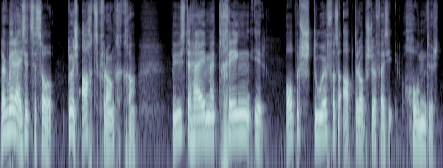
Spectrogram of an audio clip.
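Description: A man with fairly high pitch speaks at a moderate pace with ordinary pitch variation and long, frequent pauses. The recording is very clean, with a silent background. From Switzerland, Grenchen (canton Solothurn). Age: 30s. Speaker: podcast host, former newspaper journalist. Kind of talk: casual chat. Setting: radio studio.

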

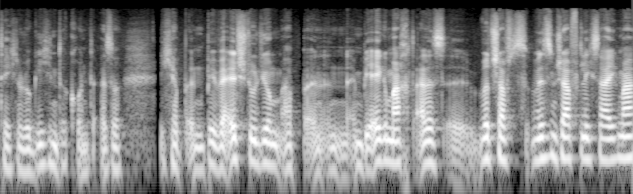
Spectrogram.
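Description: A man with a plain, everyday voice talks at a fairly quick pace, medium in pitch with ordinary pitch variation. The recording is very clean, with a silent background. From Swabia, Germany (Heilbronn region). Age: 30s. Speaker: digital strategy consultant. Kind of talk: interview.

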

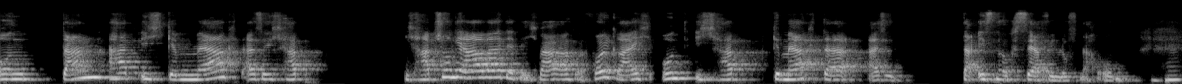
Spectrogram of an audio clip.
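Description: A woman's very slow speech at a fairly high pitch, with ordinary pitch variation and audible room echo. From South Tyrol, Italy. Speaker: coach for mothers. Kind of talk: interview. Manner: halting, many fillers.

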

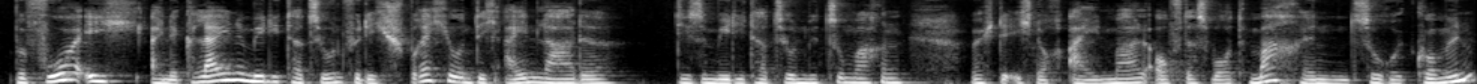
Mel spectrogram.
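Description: Here is a woman's voice, somewhat breathy, with a warm, soothing tone that is also dark and mellow. Her intonation is lively. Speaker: podcast host and meditation guide. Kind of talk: guided meditation; calm spoken reflection on life. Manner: slow, soothing, gentle; warm, encouraging, intimate address.

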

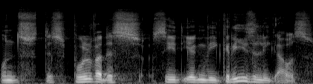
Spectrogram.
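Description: A man speaks in a fairly low pitch with a Lower Bavarian accent. His pace is fairly slow. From Lower Bavaria, Germany. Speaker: plastics engineer, powder processing entrepreneur. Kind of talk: interview.

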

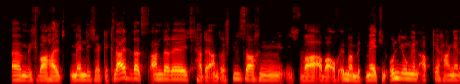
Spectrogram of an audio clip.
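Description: At a moderate pace, a man with a fairly high pitch talks in an ordinary speaking voice. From Bavaria, Nuremberg (Franconia). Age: young. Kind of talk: interview testimony.

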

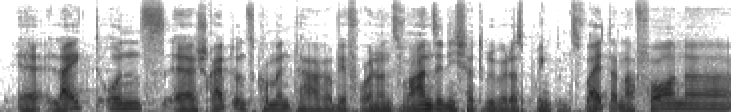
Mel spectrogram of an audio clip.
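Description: A man's medium-pitched voice carries ordinary pitch variation and moves at a moderate speed. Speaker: travel podcast co-host. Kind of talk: casual chat. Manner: talkative.

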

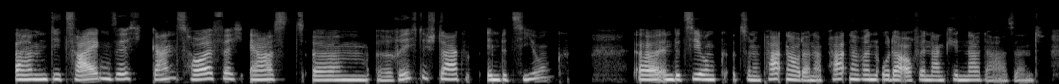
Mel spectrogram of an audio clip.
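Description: The speech moves at a fairly slow pace with fairly even intonation. The sound is dry and close with no echo, against a quiet background. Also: woman, fairly high pitch for a woman. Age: 40s. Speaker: educator and family counselor, author. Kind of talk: interview. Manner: frequent hesitations.

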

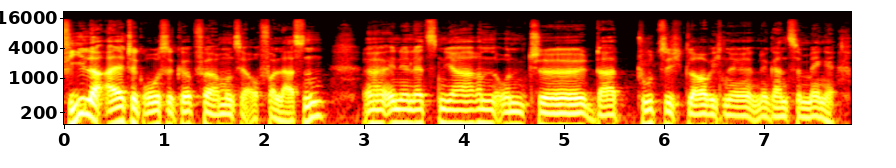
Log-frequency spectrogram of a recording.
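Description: On a very clean recording with a silent background, a man speaks at a moderate pace. His pitch sits fairly low, with lively intonation. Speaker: podcast host. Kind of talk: interview.

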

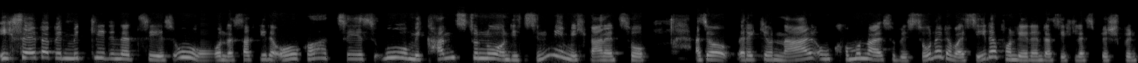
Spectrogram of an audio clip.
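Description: A woman's fairly high voice at a moderate pace, with very wide pitch swings and very even loudness. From Bavaria, Fürth (Franconia). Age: 30s. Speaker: singer. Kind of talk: interview.

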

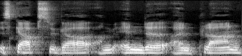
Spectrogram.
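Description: At a very slow pace, a man talks in a fairly high, somewhat breathy voice. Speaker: former company CEO and state minister. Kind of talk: interview.

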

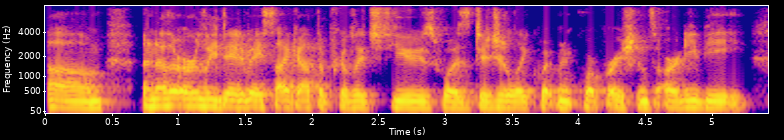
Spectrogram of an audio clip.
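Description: A man talks at a fairly quick pace in an ordinary speaking voice. His intonation stays fairly even. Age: 50s. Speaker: tech company executive. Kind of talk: interview.

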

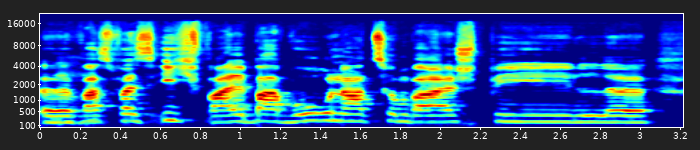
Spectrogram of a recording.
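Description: Speaking very slowly, a woman keeps a monotone, flat intonation with a bright, sharp tone. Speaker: travel journalist and photographer. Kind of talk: casual interview. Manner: halting, many fillers.

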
